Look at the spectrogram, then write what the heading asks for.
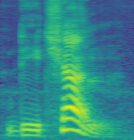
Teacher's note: the woman says D Chan which is a low and a high tone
